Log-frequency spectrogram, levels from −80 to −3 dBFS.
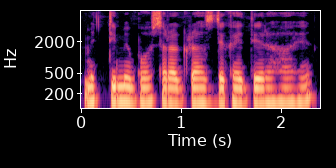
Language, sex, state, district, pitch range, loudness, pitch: Hindi, male, Arunachal Pradesh, Longding, 130-135 Hz, -14 LUFS, 130 Hz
